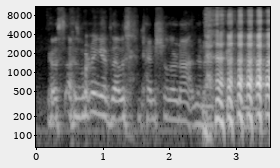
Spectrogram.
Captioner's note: laughing; laughs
